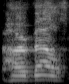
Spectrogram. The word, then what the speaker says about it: Harvell's: It's Harvell's, my friend. Harvell's. That rhymes with Carvel.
